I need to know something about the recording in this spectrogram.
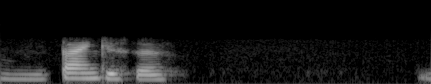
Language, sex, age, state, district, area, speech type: Tamil, female, 30-45, Tamil Nadu, Viluppuram, urban, conversation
